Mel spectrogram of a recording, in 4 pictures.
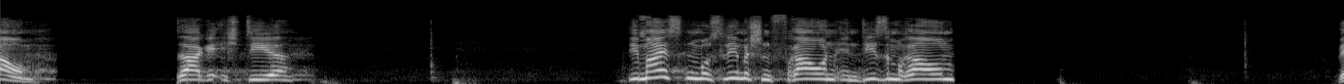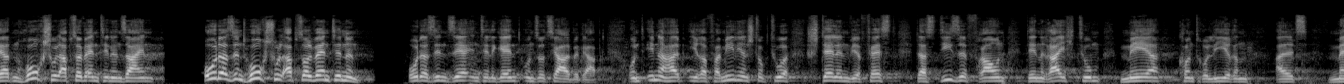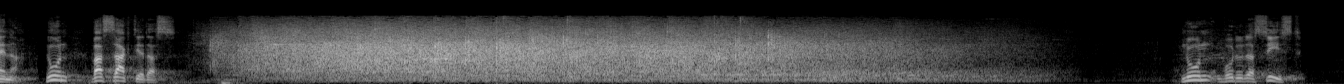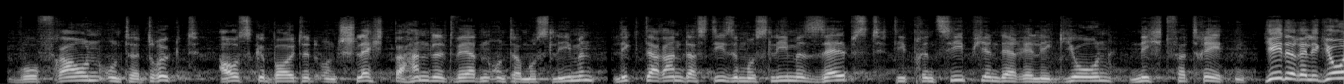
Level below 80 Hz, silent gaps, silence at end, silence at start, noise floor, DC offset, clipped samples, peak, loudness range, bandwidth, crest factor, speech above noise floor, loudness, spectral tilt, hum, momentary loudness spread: -58 dBFS; none; 0 s; 0 s; -75 dBFS; under 0.1%; under 0.1%; -2 dBFS; 9 LU; 11 kHz; 20 dB; 54 dB; -20 LUFS; -4.5 dB/octave; none; 13 LU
